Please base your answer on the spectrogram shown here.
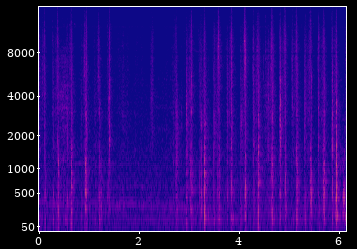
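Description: A deck of tarot cards is shuffled steadily and up close, a quick run of crisp riffling snaps and slaps in an uneven rhythm with no talking.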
